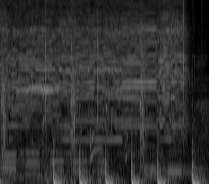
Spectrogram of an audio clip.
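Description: King C. Gillette cordless beard trimmer buzzing steadily as it cuts through a beard, stopping just before the end. Background music with a steady beat plays underneath.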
